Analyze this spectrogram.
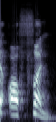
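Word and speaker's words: often: हो जाता है साइलेंट फॉर एग्जांपल ऑफें यहां पर अगर आप ध्यान दें तो टी ई एन जो है लास्ट में आया है तो यहां पर टी हो जाएगा साइलेंट तो पढ़ेंगे ऑफ क्या पढ़ेंगे ऑफें जैसे है लिसन यहां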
